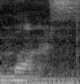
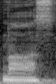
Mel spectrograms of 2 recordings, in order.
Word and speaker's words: Mauss: It's pronounced Moss. Moss.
